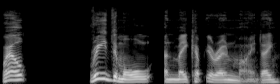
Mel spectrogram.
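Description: A man's voice: medium pitch, huge pitch swings, moderate pace, no room sound, clean studio sound. Man doing a glib, evasive young con man. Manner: hesitant, wry and evasive.

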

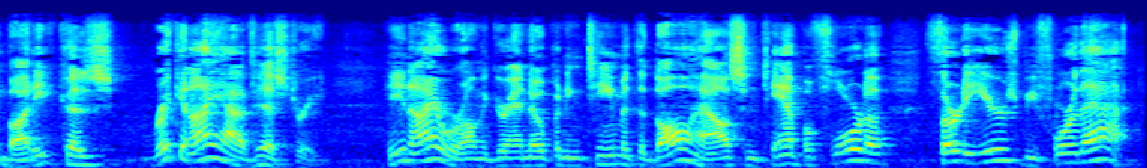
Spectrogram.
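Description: A man spinning a long story in a loose, rambling way, circling back on phrases and jumping into other people's voices as he quotes them. His voice sits at an ordinary middle pitch. A faint hiss of noise runs underneath. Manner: rambling, repeats phrases, acts out quoted dialogue. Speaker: club DJ telling a story. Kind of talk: casual storytelling monologue.

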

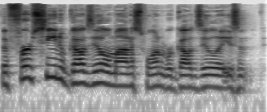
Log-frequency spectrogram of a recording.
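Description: A man's voice: on the high side, animated, quick pace. A young man co-hosting a podcast in casual chat, rambling with many restarts. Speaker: podcast co-host.

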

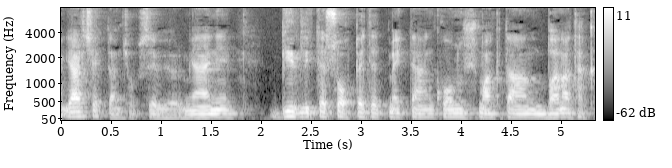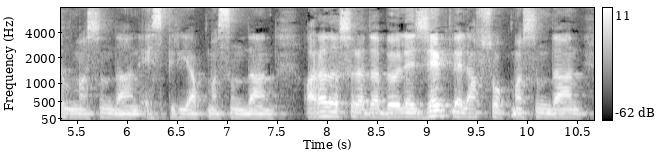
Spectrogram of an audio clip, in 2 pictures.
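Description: A middle-aged man telling a humorous personal story about being a father, in an expressive, colloquial manner. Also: fairly low pitch. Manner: expressive, humorous, colloquial, swings from hushed to excited. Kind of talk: storytelling talk.

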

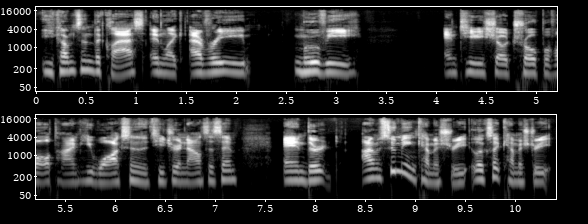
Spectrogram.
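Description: A man's voice: on the high side, fairly bright tone, clean tone, no room sound, clean studio sound. A man co-hosting a podcast in casual chat, ranting animatedly with many restarts. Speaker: podcast co-host.

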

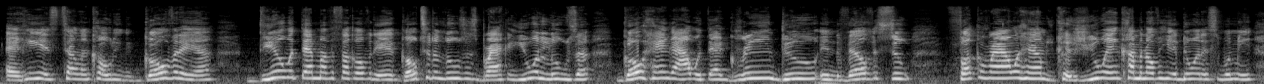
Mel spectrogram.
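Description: A woman excitedly retelling a wrestling press conference in casual, profane storytelling, acting out what each man said. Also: high-pitched, fairly quick. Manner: excited, swears a lot, acts out quotes.

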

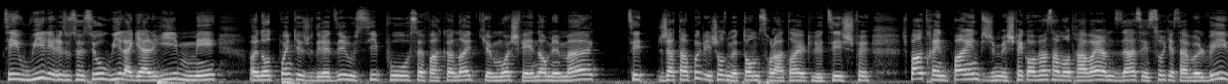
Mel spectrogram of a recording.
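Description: A woman's voice: medium pitch, fast. A woman aged twenty-eight with a Quebec French accent, talking casually and at length as a guest artist in an interview, with lots of fillers and restarts. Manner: chatty, rambling, many fillers and restarts.

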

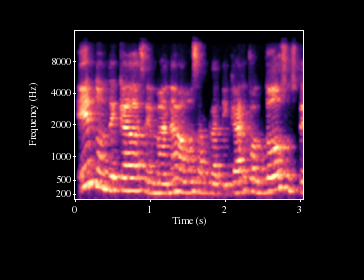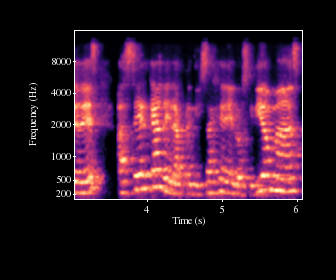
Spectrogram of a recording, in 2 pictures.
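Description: A young woman hosts a casual, chatty podcast with many fillers, her voice high-pitched, expressive and fairly bright at a normal speed. She sounds far from and a bit off the mic, in an echoey room with faint noise.

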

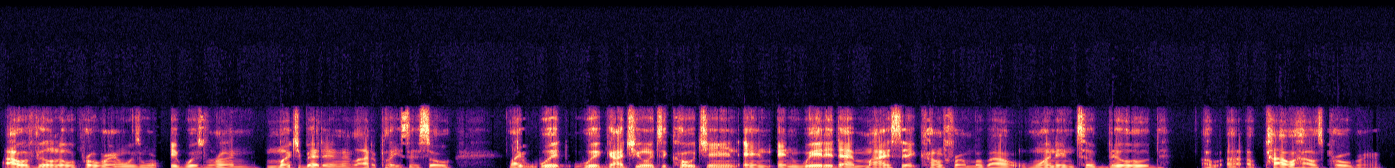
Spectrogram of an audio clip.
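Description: Low voiced guy hosting a podcast, chill, dry slightly dull sound. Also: measured pace, darkish tone, no echo. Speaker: podcast host, former player. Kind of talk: casual podcast conversation.

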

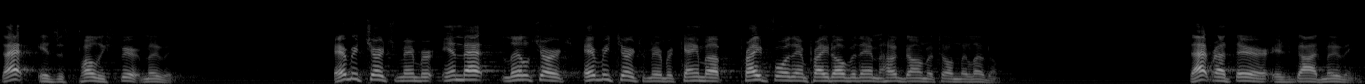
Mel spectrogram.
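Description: A man preaching a sermon as pastor, impassioned, swinging between bursts of fervor and quieter asides, often repeating his phrases. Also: a little high, long reverb tail. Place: church sanctuary.

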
